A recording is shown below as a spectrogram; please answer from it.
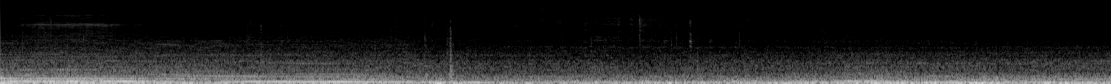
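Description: A BMW E87 with a vibration and power-loss fault, ASC/DTC warning light on, accelerates while driving, its engine rumbling steadily under road and cabin noise with a few rising revving swells throughout.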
